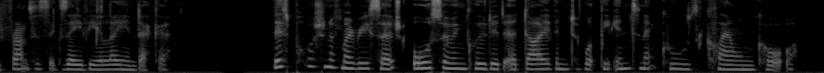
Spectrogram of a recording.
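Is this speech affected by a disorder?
No.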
